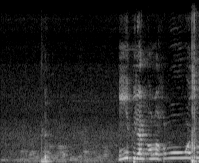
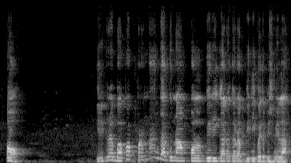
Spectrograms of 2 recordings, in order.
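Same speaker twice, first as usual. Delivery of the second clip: ordinary talk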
